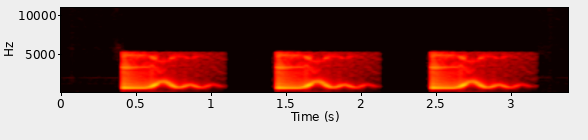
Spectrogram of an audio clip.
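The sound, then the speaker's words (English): A cartoonish boing sound effect repeats three times, each an identical twangy spring tone with a wobbling pitch, spaced evenly, with no talk. “I have been accused of alienating women by using a boner sound effect.”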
